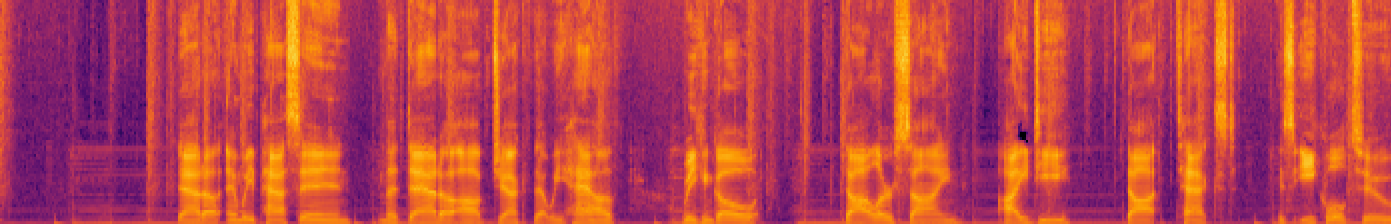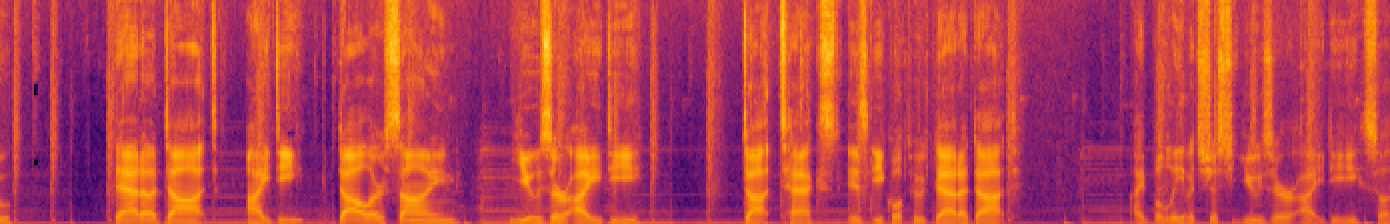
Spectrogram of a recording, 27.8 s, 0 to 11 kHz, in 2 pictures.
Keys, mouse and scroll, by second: 0.0-5.6 typing, 2.8 Left, 8.3 typing, 9.7 Down, 11.1-13.2 typing, 12.1 Return, 14.3-17.1 typing, 18.6-19.0 typing, 19.4 Return, 21.3-23.3 typing, 25.6 click, 27.0 click, 27.3 click, 27.4 click.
